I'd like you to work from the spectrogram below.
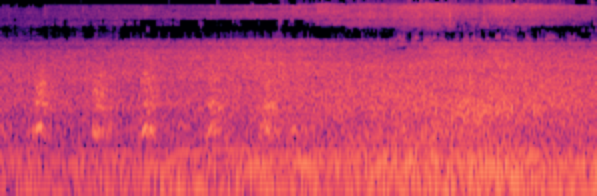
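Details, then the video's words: Dogs barking at passing cars: five sharp barks at roughly one-per-second spacing in the first three seconds, then a swelling rush of vehicle noise drowns the scene. "СОБАКИ ЛАЮТ НА МАШИНЫ"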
